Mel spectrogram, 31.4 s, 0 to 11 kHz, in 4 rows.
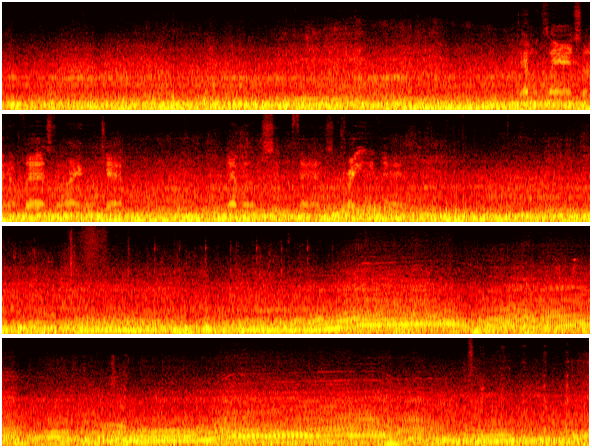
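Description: Supercharged 6.2-litre V8 of a widebody Dodge Charger Hellcat heard from inside the cabin at highway speed, with loud road noise. In the last third the revs rise and fall several times as the car accelerates hard.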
